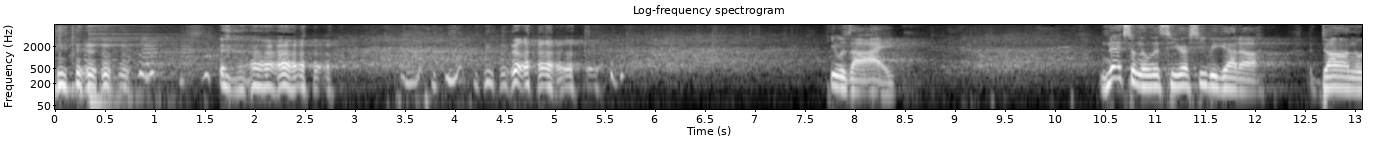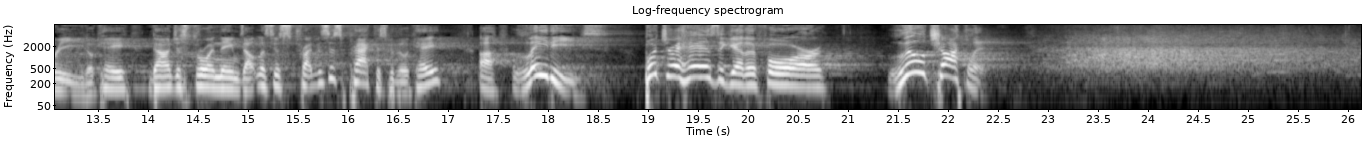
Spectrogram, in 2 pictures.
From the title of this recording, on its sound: Snap LIVE! At The Paramount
